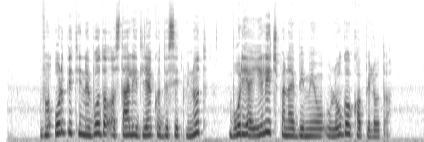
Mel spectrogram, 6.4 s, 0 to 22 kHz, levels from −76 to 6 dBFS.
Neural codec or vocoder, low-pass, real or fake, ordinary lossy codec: none; none; real; none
